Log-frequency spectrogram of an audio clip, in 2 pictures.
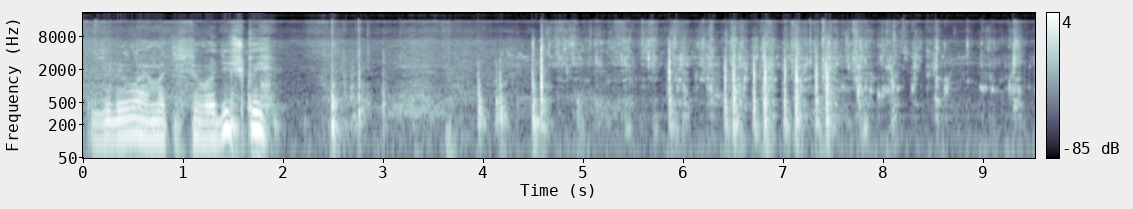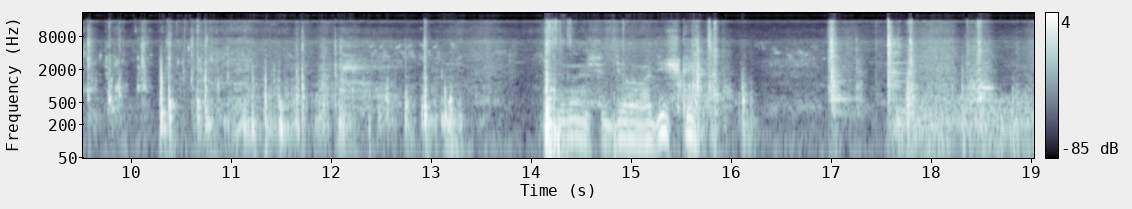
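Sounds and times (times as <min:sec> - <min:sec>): water pouring into a pot: 0:04.6 - 0:11.0.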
